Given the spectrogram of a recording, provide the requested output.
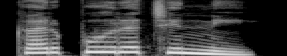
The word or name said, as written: ಕರ್ಪುರಚಿನ್ನಿ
